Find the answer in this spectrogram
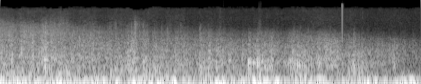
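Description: A loud, deep rumble like rolling thunder, heaviest in the bass, swelling unevenly without a break.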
